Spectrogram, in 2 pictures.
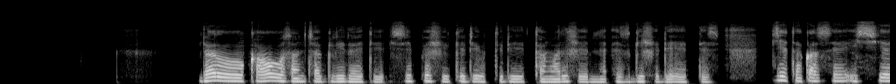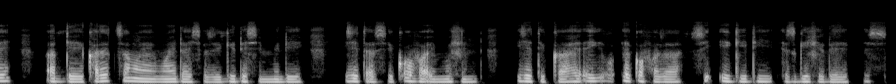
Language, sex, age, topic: Gamo, male, 18-24, government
